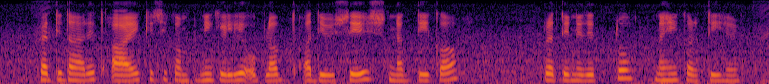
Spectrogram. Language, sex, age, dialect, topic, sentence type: Hindi, female, 18-24, Kanauji Braj Bhasha, banking, statement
